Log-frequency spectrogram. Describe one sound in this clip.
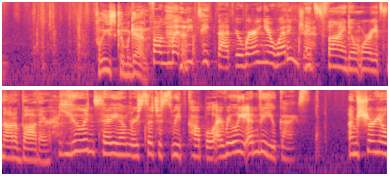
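Two young women chat with animation nearby.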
